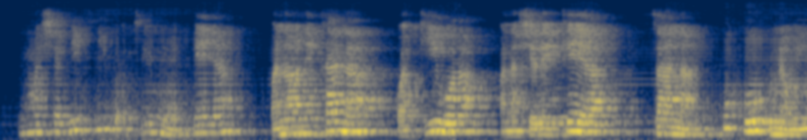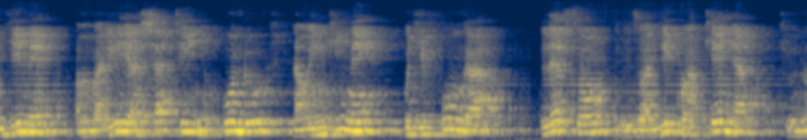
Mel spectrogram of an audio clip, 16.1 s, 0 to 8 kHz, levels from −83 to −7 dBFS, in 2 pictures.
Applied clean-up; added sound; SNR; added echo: neural separator model SepFormer DNS4.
